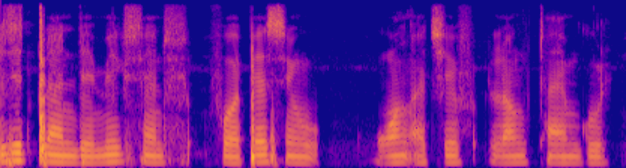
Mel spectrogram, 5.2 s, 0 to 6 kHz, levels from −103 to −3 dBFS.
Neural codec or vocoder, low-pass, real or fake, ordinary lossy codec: none; 5.4 kHz; real; none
